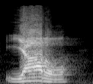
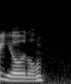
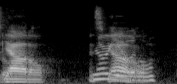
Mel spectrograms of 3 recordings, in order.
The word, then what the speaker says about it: Yaddle: We're getting Yaddle in Lego Star Wars. – Or Yodel. – It's Yaddle. There's no O in their name.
